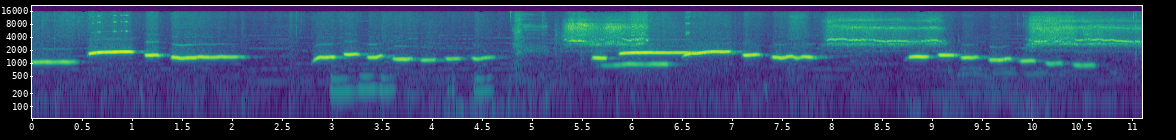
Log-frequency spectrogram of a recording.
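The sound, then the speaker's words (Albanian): A person whistles a melodic tune alone, in a run of clear, high notes grouped into phrases with short pauses, some notes gliding up or down in pitch. “unë do bëj fishkëllimin”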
